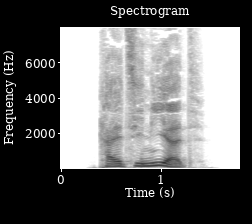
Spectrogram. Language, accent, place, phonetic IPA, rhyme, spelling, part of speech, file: German, Germany, Berlin, [kalt͡siˈniːɐ̯t], -iːɐ̯t, kalziniert, verb, De-kalziniert.ogg
- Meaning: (verb) past participle of kalzinieren; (adjective) calcined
